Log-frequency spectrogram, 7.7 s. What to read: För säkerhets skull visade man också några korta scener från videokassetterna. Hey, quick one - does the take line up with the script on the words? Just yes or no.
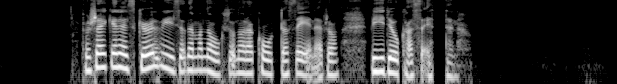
yes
